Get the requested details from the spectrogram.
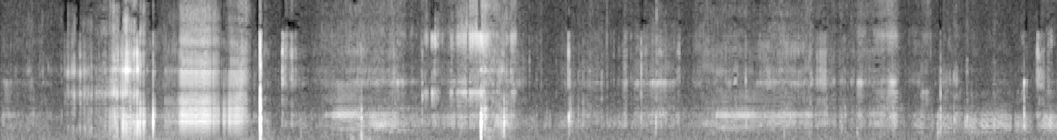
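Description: A plastic bottle crinkles and crackles in gloved hands.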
